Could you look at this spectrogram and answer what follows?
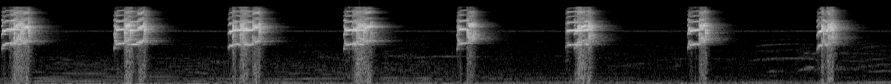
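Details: Eight harsh lovebird 'koek' shrieks in a slow, even series, one about every second, a lure for provoking other lovebirds to sing.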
